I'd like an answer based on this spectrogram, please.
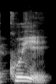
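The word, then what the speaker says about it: queue: in a in a qu in a qu q a that one's just pronounced it rhymes with who who Q Q yes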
